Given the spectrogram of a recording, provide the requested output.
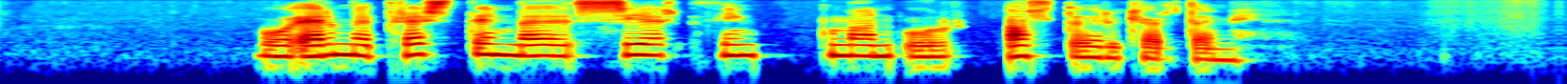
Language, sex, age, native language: Icelandic, female, 50-59, Icelandic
